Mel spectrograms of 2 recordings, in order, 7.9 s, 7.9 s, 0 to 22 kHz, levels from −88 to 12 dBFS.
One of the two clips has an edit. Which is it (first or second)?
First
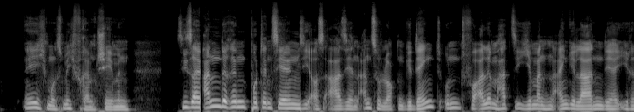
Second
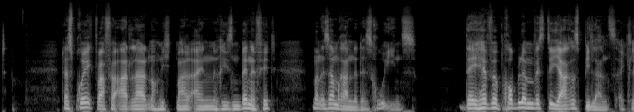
first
